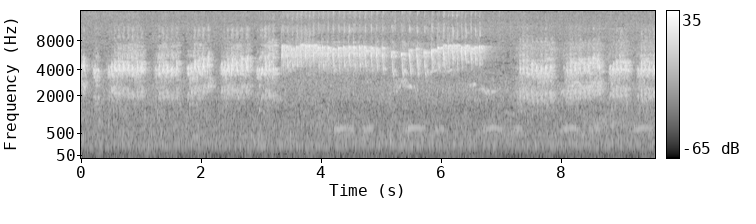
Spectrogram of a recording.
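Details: Female Kinoi in 'besetan' and 'tembakan kasar' style: a fast run of raspy bursts, then a long, high, thin buzzing trill of about three seconds, then more harsh bursts. Faint softer chirps sound underneath.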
